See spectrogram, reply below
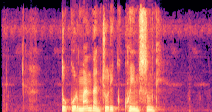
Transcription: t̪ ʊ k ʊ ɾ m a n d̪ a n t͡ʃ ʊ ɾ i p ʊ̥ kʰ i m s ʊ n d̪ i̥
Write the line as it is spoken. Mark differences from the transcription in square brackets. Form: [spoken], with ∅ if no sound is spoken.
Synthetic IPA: t̪ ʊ k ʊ ɾ m a n d̪ a n t͡ʃ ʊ ɾ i [k] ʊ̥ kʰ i m s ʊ n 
